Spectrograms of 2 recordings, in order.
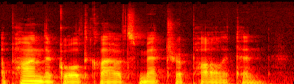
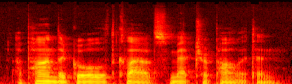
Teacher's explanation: You've got to make the met just a little bit longer or just a little bit more stressed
